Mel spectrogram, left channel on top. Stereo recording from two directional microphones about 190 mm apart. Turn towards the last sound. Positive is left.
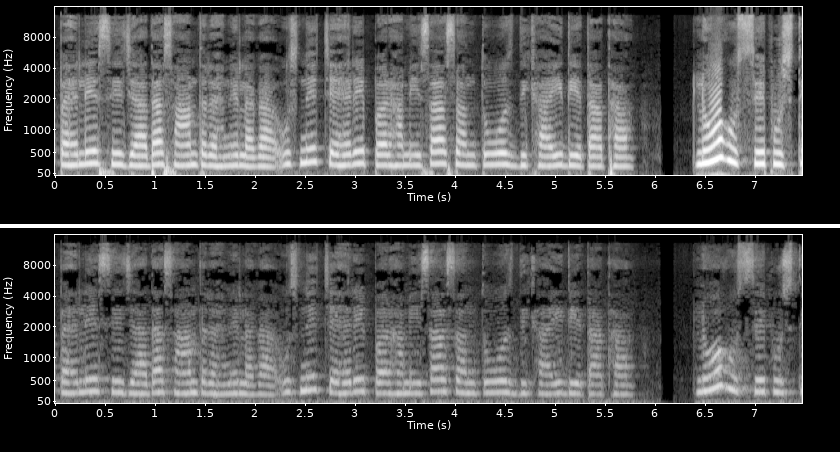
turn(degrees=55)  # may be behind; listen again after turning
